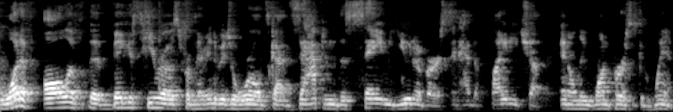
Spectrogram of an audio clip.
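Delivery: ordinary delivery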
